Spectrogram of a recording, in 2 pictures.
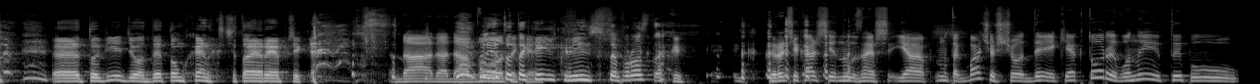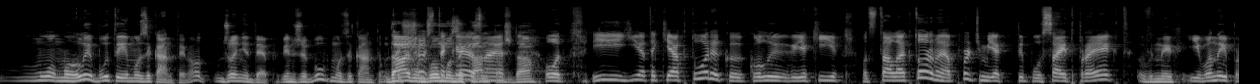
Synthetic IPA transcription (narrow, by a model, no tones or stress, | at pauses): t̪ɔʋʲidʲeɔd̪ɛt̪ɔmxɛnxt͡ʃɪt̪ɑjɛɾɛpt͡ʃɪk | d̪ɑd̪ɑd̪ɑblʲɛɔt̪ɔɐkt̪ɐɛɪkɾʲint͡ʃ̪sɛpɾɔst̪ɐ | kɔɾɔt͡ʃɛkɑʒʊt͡ʃɛnuznɑjɪʃjanut̪ɑk̚bɑt͡ʃʊʃt͡ʃɔd̪ɛjɐkʲiɐkt̪ɔɾɪʋɔnɪt̪ɪpʊ | mɔmɔɦlˠɪbut̪ɪmʊzɪkɑ̰nt̪ɐmʲɔt̪̚d͡ʒɔnʲid̪ɛ̰pʋʲinʒɛbuwmʊzɪkɑ̰nt̪ɐmd̪aʋiɔsuɐmʊkɛnɑjɪʃd̪ot̪ijɛt̪ɐkʲiɐkt̪ɔɾɪkɔlˠɪjɐkʲiɔt̪st̪ɑlˠɪɐkt̪ɔɾɐmɪɐpɾotʲimjɐk̚t̪ɪpʊsɑjt̪pɾɔɛkt̪wnɪxiʋɔnɪp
